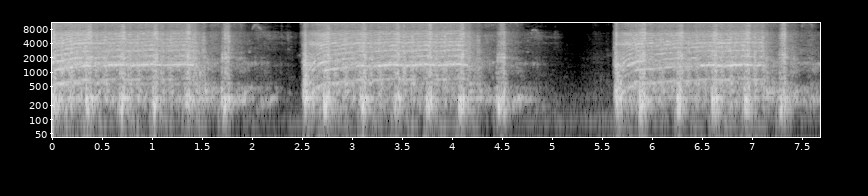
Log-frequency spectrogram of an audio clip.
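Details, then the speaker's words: 1976 Chevy LUV with a worn, long-sitting engine, starter cranking during a compression test: uneven, lopsided beats with hissing air. The back two cylinders make no compression and air blows between holes; owner suspects the head and worn rings. "basically making no compression on those back two holes these two holes are down and they're down about the same so i don't think it's all rings"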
